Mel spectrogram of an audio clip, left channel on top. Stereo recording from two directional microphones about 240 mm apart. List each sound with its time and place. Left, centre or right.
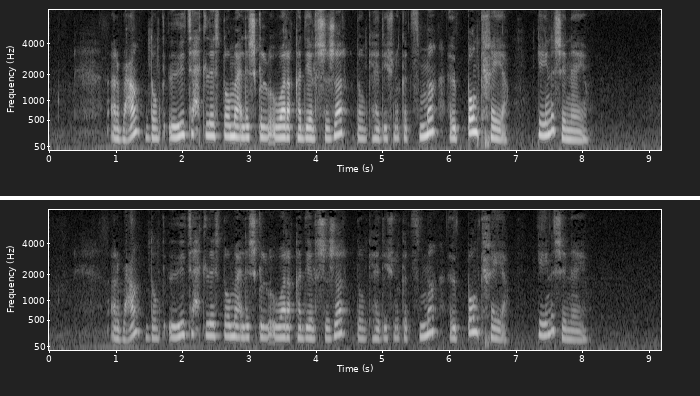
0.9 s speech: left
